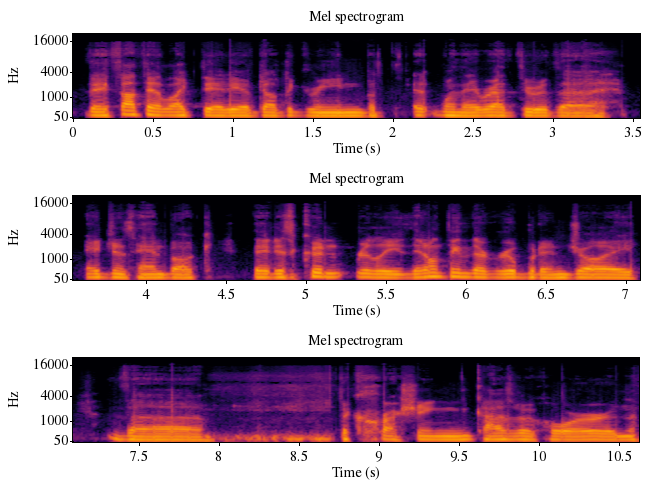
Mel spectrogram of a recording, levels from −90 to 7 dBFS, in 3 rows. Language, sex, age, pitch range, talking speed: English, male, 20-39, 105-120 Hz, 200 wpm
